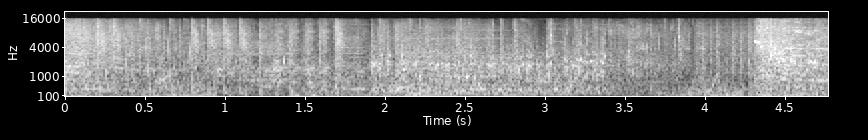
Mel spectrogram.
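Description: Rapid ink weapon fire in the Splatoon 2 video game, a dense continuous spray of shots lasting several seconds with brief dips, under game effects and faint talk.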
